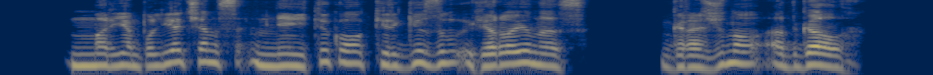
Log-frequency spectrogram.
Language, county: Lithuanian, Marijampolė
